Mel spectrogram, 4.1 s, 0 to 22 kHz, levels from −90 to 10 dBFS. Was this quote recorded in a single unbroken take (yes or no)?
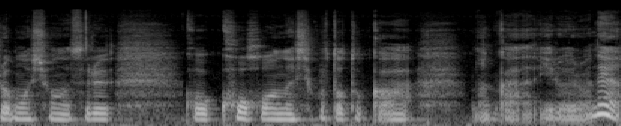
no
